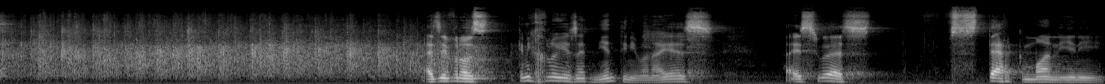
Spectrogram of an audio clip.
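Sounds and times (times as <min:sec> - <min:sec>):
audience applause: 0:00.0 - 0:04.9
speech: 0:04.2 - 0:07.2, 0:07.8 - 0:08.8, 0:09.5 - 0:11.0.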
